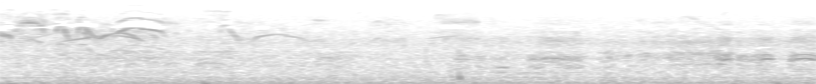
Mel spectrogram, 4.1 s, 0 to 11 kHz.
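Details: White-rumped sandpiper (Calidris fuscicollis) at Porto Jofre, Pantanal, Brazil, 25 September 2013, giving a few thin, high, squeaky notes early on, over steady low rumble with fainter lower calls from other birds.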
